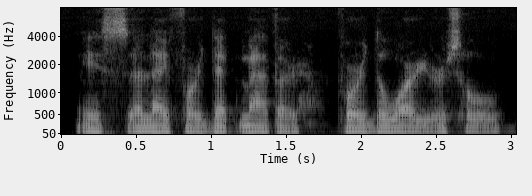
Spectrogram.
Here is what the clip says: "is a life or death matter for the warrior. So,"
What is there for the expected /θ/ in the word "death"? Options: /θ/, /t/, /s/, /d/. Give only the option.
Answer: /t/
